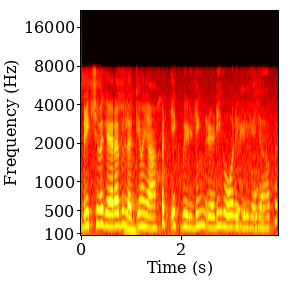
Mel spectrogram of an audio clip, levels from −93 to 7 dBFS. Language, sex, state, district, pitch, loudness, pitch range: Hindi, female, Punjab, Pathankot, 220 Hz, -17 LUFS, 200-235 Hz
